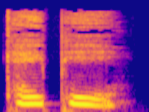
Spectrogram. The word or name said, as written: kp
